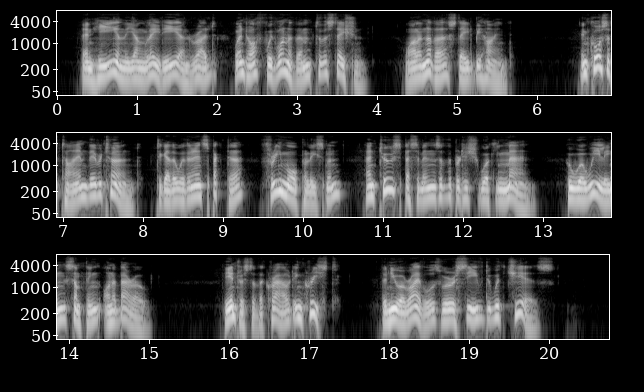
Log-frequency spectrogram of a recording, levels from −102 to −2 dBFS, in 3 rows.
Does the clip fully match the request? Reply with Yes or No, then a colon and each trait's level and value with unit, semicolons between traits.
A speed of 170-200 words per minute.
Yes: average, 180 wpm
